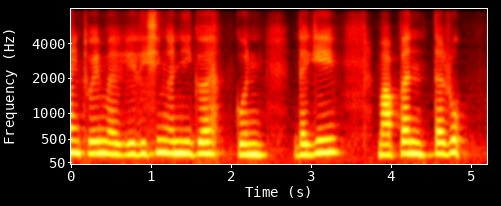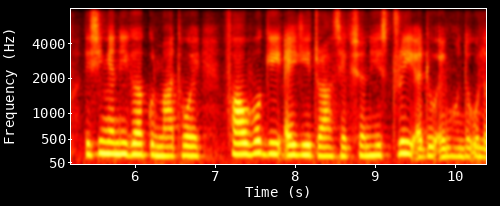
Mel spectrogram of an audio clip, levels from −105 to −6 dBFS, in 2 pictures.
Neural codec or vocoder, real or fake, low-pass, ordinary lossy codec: codec, 16 kHz, about 1 kbps, DyCAST, with the encoder's durations; fake; none; none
